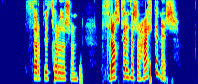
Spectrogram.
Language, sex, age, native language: Icelandic, female, 20-29, Icelandic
